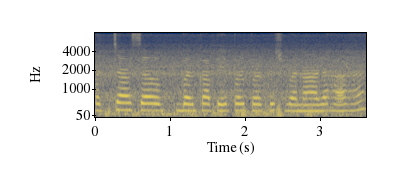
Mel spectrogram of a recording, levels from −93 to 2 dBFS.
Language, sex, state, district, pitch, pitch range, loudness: Hindi, female, Bihar, Samastipur, 235 Hz, 230-245 Hz, -14 LUFS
